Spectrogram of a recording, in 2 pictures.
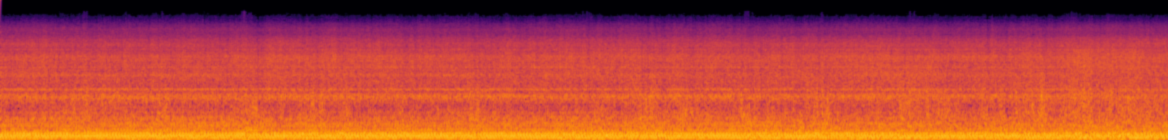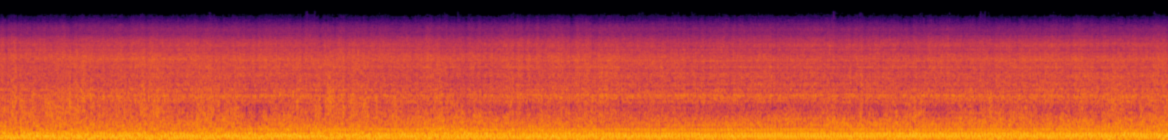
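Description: Royal Enfield Interceptor motorcycle engine running at steady revs, a constant low drone that holds the same pitch with no revving up or down.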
